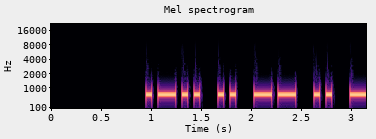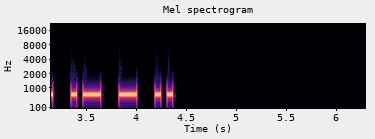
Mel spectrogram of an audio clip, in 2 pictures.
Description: Morse code, heard as a keyed tone, about 20 wpm, 700 Hz. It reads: LIMITATI
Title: Build A Word - 4 Letters At A Time - 10-Letter Words - 20wpm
